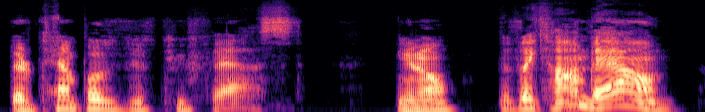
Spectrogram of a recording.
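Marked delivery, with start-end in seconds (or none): 2.7-3.4 mock impatient coach. Mocking a rushed coach.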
